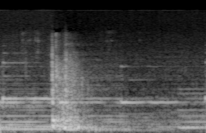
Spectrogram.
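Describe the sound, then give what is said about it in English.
A front door of a small house being opened gives one dull, fairly loud thunk, with a steady low hum continuing before and after. “She opens the front door.”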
